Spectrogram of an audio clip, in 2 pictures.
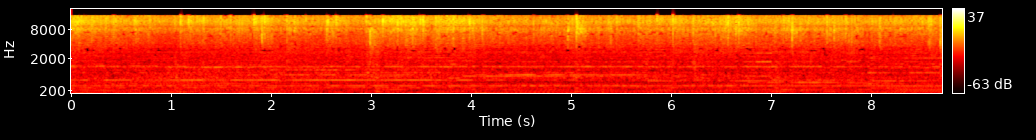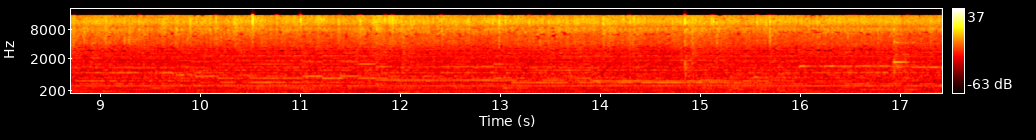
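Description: Chopped onion sizzling in hot oil in a frying pan, a steady hiss, with background music.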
